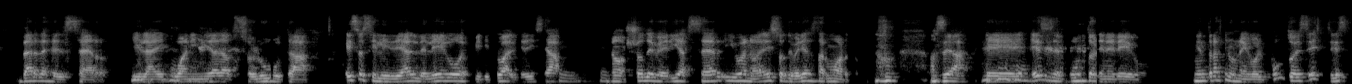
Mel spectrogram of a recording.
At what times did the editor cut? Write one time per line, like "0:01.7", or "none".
0:08.7
0:09.8
0:11.0
0:12.3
